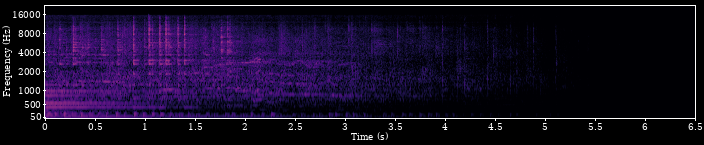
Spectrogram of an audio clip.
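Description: A live band plays music that slowly fades out.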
